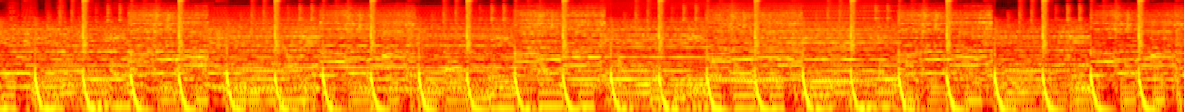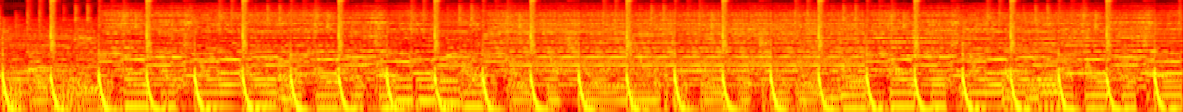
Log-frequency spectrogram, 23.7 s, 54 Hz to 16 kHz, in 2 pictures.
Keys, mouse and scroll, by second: 0.9-2.3 scroll up 1, 2.3 e, 6.4-7.5 middle drag, 7.5 scroll up 1, 8.4 click, 9.0 shift+click, 9.9 KP_1, 12.1 e, 14.6 scroll down 3, 15.8 click, 16.6 shift+click, 17.4 KP_1, 18.8 e.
